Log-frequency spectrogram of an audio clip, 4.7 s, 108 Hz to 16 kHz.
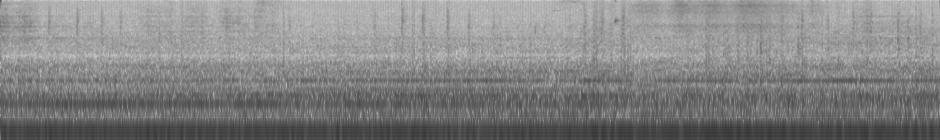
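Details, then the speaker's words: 2012 John Deere Gator 825i that wouldn't rev past 4000 rpm, two-wheel drive, diff unlocked, high range on grass, full throttle: strong, steady deep drone without misses, knocks or surging, shifting up well; normal full-throttle run. "Let's see what we can get out of this work rig. Oh, full throttle right"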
